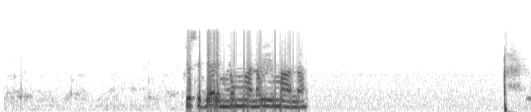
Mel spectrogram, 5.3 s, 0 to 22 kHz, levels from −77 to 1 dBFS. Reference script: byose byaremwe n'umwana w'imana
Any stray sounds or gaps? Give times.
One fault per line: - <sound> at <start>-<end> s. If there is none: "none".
none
